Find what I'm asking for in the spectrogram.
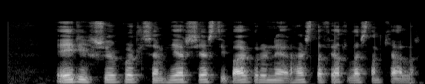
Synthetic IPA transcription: ḛːjɾixsjœːkœt̪l̥sɛmçɛɾ̥sjɛst̪ipaːkʏɾʏnːɪɛɾ̥ɦajst̪afjat̪lvɛst̪ancʰaːlaɾ̥

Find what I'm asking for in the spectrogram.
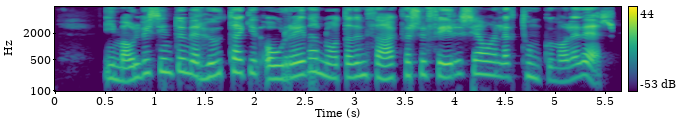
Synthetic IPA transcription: imawlvisint̪ʏmɛɾ̥ɦʏɣt̪ʰaːcɪðoːwreːjðanɔːt̪aðʏmθaðkʰv̥ɛr̥sʏfɪːɾɪɾ̥sjaːwanlɛxt̪ʰːuŋkʏmaːwlɪðɛɾ̥

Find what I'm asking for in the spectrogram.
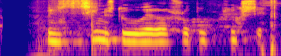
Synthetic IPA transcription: insiːnast̪uvɛɾasɔt̪um̥hʏksɪ

